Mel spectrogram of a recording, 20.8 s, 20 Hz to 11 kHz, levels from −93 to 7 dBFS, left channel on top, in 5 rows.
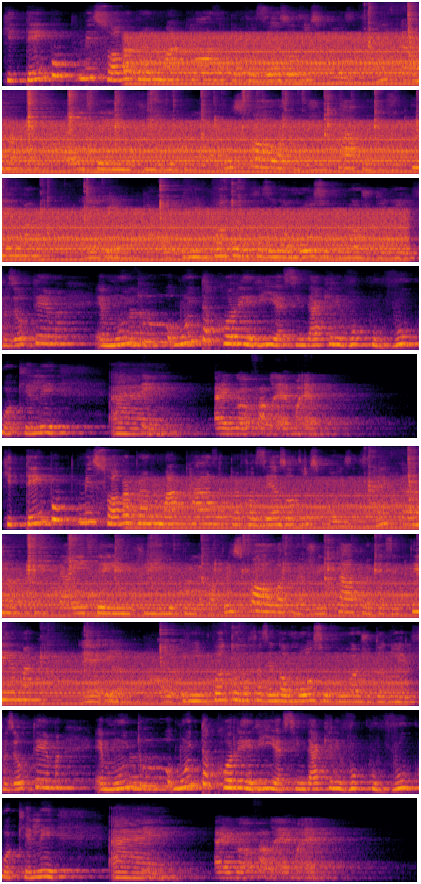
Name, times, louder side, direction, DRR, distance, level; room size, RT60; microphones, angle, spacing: voice 1, 0.0-3.9 4.7-8.7 9.1-9.5 9.9-13.1 13.4-17.2 17.7-18.3, right 1 dB, 35° right, 3 dB, 0.9 m, -24 dB
sound 1, 0.7-10.5, left 1 dB, 75° left, 3.3 m, -42 dB
sound 2, 1.2-12.4, left 6 dB, 60° left, 0.4 m, -25 dB
sound 3, 3.6-10.8, left 3 dB, 25° left, 1.4 m, -33 dB
voice 2, 4.0-4.5 9.3-9.7 13.8-14.0 18.1-18.3 18.8-19.8, left 1 dB, 45° left, -1 dB, 3.0 m, -28 dB
26.5 x 10.0 x 2.6 m, 1.3 s
head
